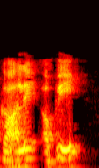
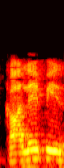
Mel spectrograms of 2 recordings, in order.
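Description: First: The words are kept apart, with 'a' sounded. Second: The words merge, with no 'a' or pause. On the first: The speaker calls it wrong. "not Kale Api. There is no pause" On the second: The speaker calls it right. "Kale Pi is the reading"

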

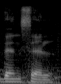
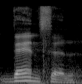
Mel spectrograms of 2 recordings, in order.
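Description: First: The stress is on the second syllable. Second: The stress is on the first syllable. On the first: It names the son. "Y cuando me llama a mí, decía Denzel" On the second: It names the father. "Cuando llamaba a su marido, le decía Denzel"

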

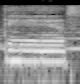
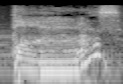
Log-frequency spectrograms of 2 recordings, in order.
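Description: First: It is said with the first tone. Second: It is said with the third tone. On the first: "yung first tone ay yung pa-sweet na tone, gaya nito" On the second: "Ang third tone naman ay yung parang may pagdududa na tone, gaya ng"

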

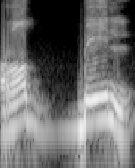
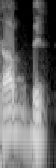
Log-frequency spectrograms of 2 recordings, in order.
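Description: First: The first syllable is said with an 'o' vowel. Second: The first syllable is said with an 'a' vowel. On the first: The speaker calls it right. "র কে রই বলতে হবে। র বা জবর রব।" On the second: The speaker calls it wrong. "এখানে রাব্বিল বলে থাকি। রাব্বিল, র কে রা বলা যাবে না"

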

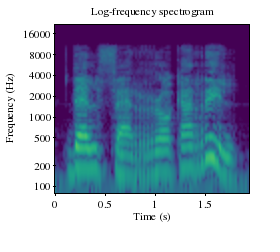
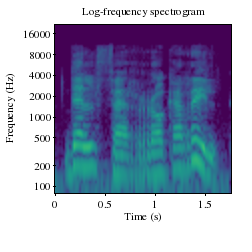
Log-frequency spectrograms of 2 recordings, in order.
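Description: The two takes are said the same way.

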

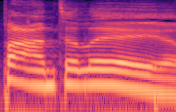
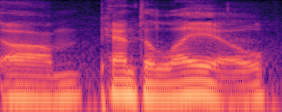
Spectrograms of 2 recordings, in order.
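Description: First: It is said with an Italian pronunciation. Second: It is said with an East Coast American pronunciation. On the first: "I went to Italy and they're like" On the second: "a bunch of family on the East Coast. They say"

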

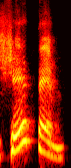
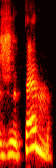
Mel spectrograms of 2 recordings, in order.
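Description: First: The vowel in 'je' is fully pronounced. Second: The vowel in 'je' is barely pronounced. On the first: The speaker calls it wrong. "que você não pronuncie também, por exemplo, je t'aime, errado" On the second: The speaker calls it right. "eu praticamente não vou pronunciar esse E aqui"

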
